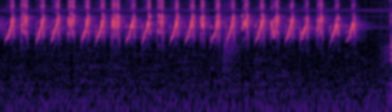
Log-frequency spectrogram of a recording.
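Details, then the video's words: Caged Bar-winged Prinia singing lovebird-learned material: clear rising high sweeps repeated about four times a second in a rhythmic, even series lasting several seconds. "CIBLEK GUNUNG GACOR ISIAN LOVE BIRD"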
